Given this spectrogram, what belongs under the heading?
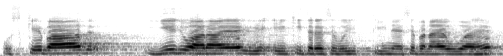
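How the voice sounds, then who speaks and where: A man's voice: sits high, little pitch movement, a little slow, a little mellow, long reverb tail. A male teacher explaining an inscription to a class, thinking aloud and checking in with his students. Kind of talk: classroom lesson reading an inscription.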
